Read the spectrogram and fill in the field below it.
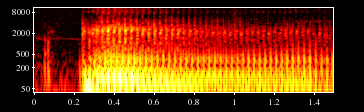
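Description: A loud, sustained fart with a low, buzzing flutter begins abruptly after a brief quiet moment and rumbles steadily for over a second, close to the microphone.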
